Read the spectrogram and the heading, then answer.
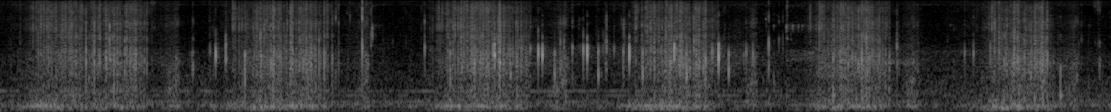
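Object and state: Foam microphone windscreen scratched with nails.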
